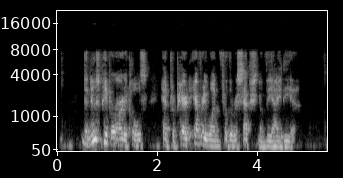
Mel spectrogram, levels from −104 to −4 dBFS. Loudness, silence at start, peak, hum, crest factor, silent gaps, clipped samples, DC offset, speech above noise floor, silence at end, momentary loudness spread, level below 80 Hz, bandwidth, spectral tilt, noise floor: -34 LUFS; 0.25 s; -16 dBFS; none; 18 dB; none; under 0.1%; under 0.1%; 43 dB; 0.6 s; 14 LU; -72 dBFS; 8 kHz; -5 dB/octave; -76 dBFS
